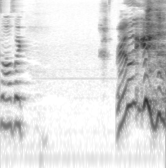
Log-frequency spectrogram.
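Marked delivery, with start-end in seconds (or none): 1.7-2.5 high, loud delighted disbelief with a laugh; giddy high surprised question; surprised really. Retold or imitated. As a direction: squeal it like you can't believe your luck. Told she can travel with them.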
